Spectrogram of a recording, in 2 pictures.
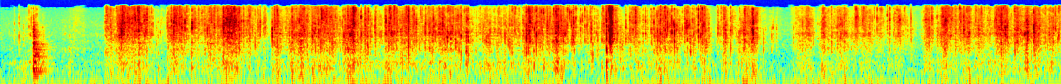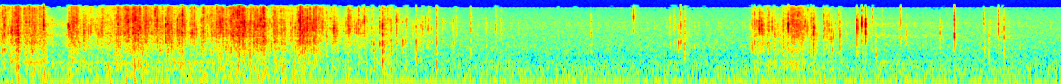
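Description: Clear plastic bag crinkling and rustling as it is handled and opened, a dense run of crackles that dies down about three-quarters of the way through, with a few more crinkles near the end.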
